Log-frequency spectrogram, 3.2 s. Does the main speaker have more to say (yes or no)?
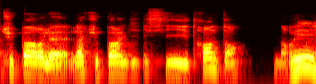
no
